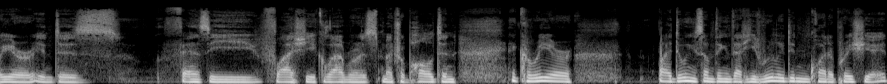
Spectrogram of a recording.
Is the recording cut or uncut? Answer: uncut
